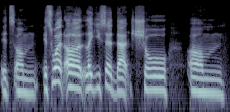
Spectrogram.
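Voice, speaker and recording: A man hosting a podcast, chatting casually with a friend in a relaxed, laid-back way, swearing freely and trailing off into quiet mumbles. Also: a little high, takes it slowly, clear, resonant tone, dry recording, studio quality. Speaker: podcast host.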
